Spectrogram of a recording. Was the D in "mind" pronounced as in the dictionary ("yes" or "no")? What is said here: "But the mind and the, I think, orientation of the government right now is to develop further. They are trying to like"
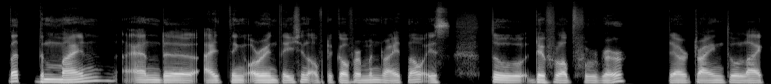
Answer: no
